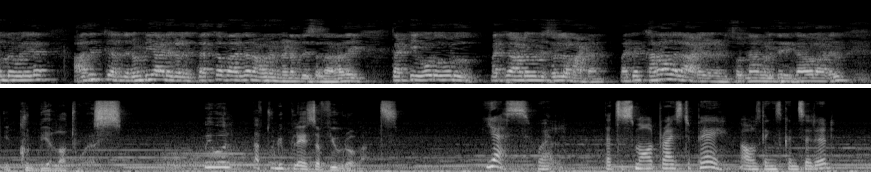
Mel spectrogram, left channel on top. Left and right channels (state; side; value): different; both; correlation -0.01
